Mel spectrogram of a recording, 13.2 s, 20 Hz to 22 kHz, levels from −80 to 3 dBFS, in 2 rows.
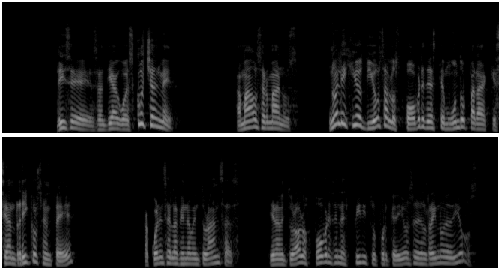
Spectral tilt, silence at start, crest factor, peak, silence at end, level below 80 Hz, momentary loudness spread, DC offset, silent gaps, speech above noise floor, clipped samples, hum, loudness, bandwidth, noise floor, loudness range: -5.5 dB/octave; 0.75 s; 20 dB; -20 dBFS; 0.3 s; under -90 dBFS; 10 LU; under 0.1%; none; over 51 dB; under 0.1%; none; -40 LUFS; 13.5 kHz; under -90 dBFS; 5 LU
